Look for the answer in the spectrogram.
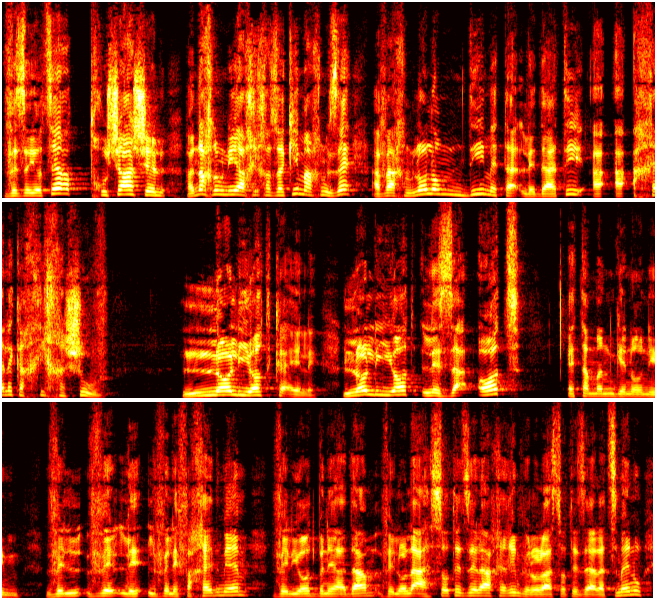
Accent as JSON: {"language": "Hebrew", "country": "France", "tie": "born or raised there", "accent": "French", "second_language": "Hebrew", "moved": "yes", "lives_now": "Israel", "said": "אני גדלתי בצרפת"}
